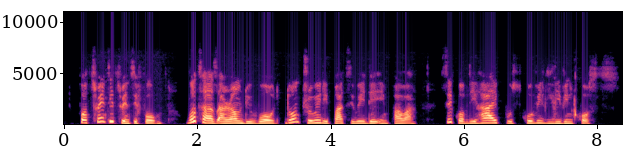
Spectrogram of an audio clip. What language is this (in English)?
Nigerian Pidgin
